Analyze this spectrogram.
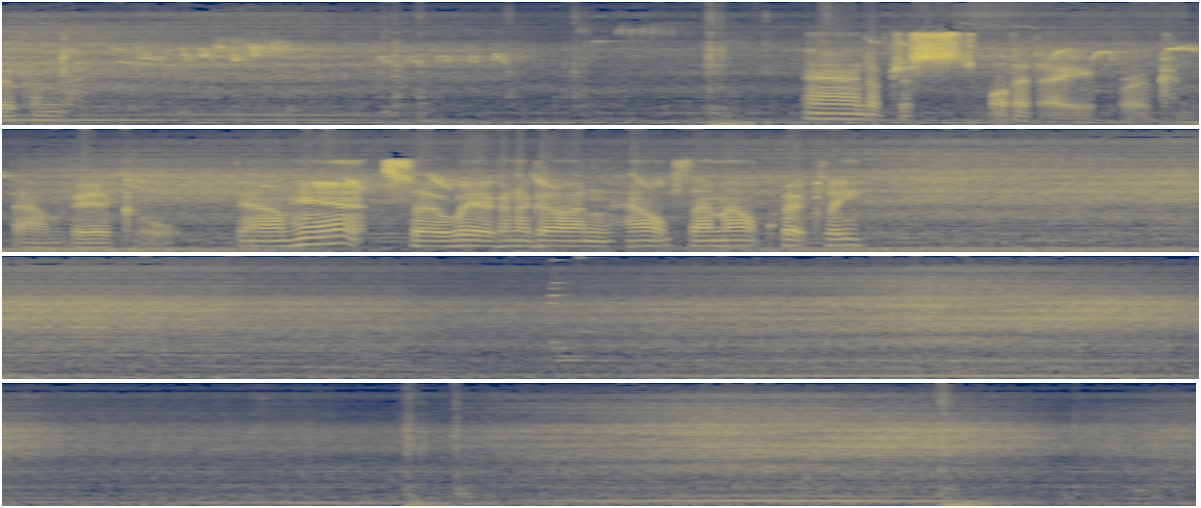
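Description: A car engine hums steadily and rises as the car speeds up.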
